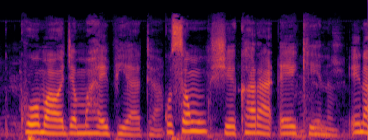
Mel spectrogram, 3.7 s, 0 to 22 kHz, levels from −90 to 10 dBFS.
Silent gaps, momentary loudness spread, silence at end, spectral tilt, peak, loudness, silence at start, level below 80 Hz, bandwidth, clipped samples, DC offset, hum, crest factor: none; 10 LU; 0 s; -4 dB/octave; -4 dBFS; -21 LUFS; 0.05 s; -38 dBFS; 15 kHz; under 0.1%; under 0.1%; none; 16 dB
